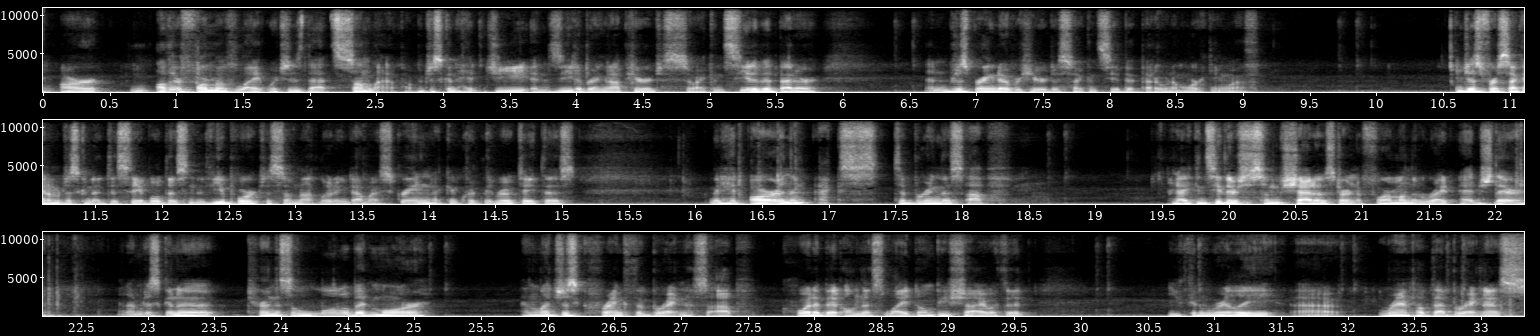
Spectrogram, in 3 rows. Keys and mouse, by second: 0.0 shift+a, 1.3 g, 4.6 g, 7.7-8.9 middle drag, 9.8 click, 13.6 middle click, 14.5 drag, 15.1-15.4 middle drag, 16.4 r, 22.0 r, 30.2 drag, 32.0 click, 32.9-33.3 drag.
